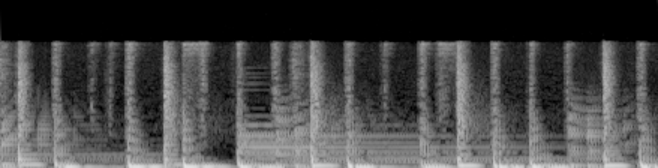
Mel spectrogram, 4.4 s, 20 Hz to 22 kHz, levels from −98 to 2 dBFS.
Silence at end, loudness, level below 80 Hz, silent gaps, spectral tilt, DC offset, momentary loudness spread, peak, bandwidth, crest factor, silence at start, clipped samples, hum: 0 s; -22 LUFS; -22 dBFS; none; -4.5 dB/octave; under 0.1%; 6 LU; -4 dBFS; 8.2 kHz; 16 dB; 0 s; under 0.1%; none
